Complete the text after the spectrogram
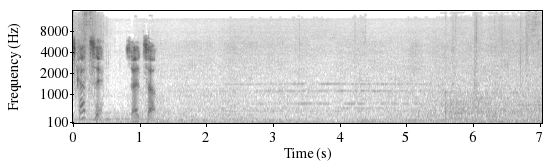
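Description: A low, steady magical hum drones throughout.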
